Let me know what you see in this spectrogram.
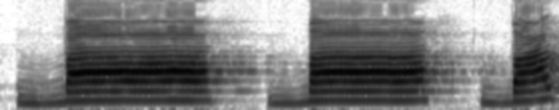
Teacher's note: دونوں ہونٹ جو ہوتے ہیں نا اوپر اور نیچے کے، اس کا جو تری والا حصہ ہوتا ہے نا وہ ہے با کا مخرج، تری والا اندر کی طرف جو تری والا حصہ ہے نا جو بھیگا ہوا ہوتا ہے وہ ہے با کا مخرج۔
